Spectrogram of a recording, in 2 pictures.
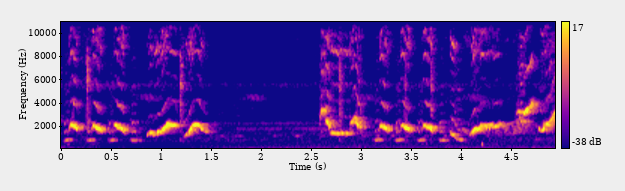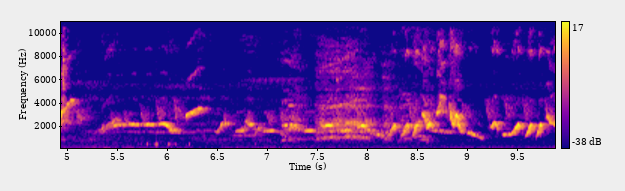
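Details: Female white-rumped shama (murai Aceh) kept for breeding, pouring out a loud, varied song of whistled slurs, chattering trills and quick repeated notes in continuous bursts, with a low hum underneath.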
